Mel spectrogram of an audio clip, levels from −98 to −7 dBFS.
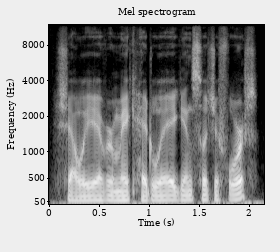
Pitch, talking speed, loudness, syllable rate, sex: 85 Hz, 250 wpm, -18 LUFS, 6.7 syllables/s, male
